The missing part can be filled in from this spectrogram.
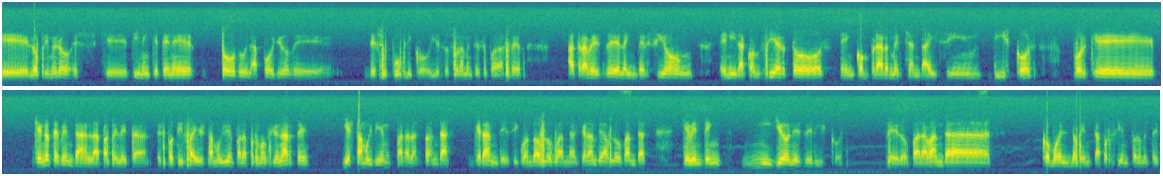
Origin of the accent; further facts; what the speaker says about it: Spain; Sí, pero bueno, somos españoles, en eso... Eso es lo nuestro.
